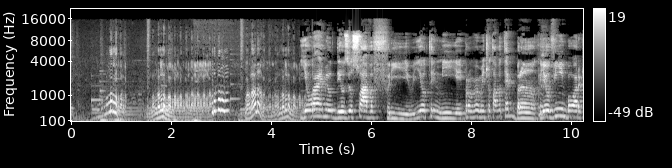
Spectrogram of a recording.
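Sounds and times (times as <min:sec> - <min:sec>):
voice imitating a rumbling stomach with warbling gurgling bursts: 0:00.5 - 0:05.0
speech: 0:00.6 - 0:02.8, 0:03.4 - 0:10.2.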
